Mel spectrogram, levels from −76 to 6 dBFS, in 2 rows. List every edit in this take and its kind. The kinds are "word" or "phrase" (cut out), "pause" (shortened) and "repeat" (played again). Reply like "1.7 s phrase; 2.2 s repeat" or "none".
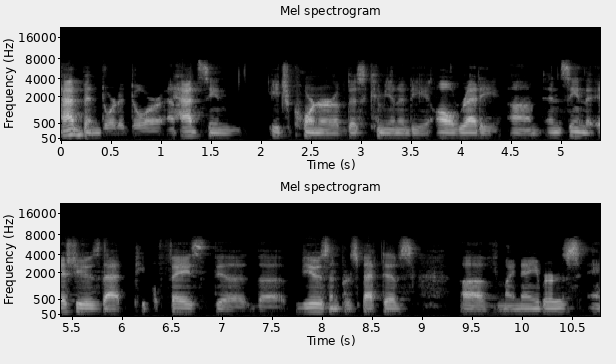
1.1 s word; 9.8 s word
